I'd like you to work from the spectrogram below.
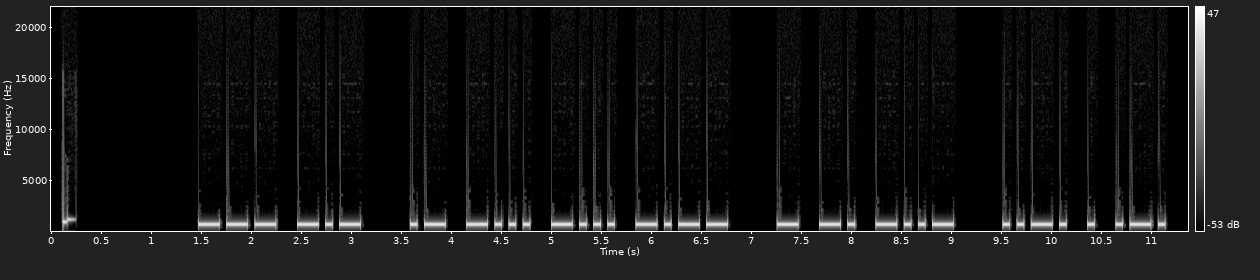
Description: Morse code, heard as a keyed tone, about 17 wpm, 700 Hz. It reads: OK ABBY TNX FER
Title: Practice QSO - Exchange 4 - Ending - 17wpm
